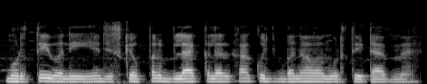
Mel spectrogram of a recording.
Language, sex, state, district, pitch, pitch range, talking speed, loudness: Hindi, male, Uttar Pradesh, Lucknow, 130 Hz, 125-135 Hz, 195 wpm, -18 LUFS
